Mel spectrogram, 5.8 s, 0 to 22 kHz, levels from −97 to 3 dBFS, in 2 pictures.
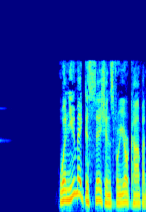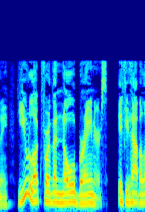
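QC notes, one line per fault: No faults heard in this speech recording.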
